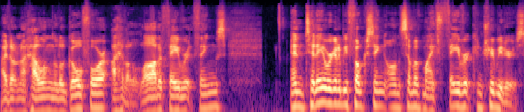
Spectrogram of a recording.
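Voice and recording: This speaker has a Canadian accent and a fast pace. The pitch varies in an ordinary way. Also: man, medium pitch for a man.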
